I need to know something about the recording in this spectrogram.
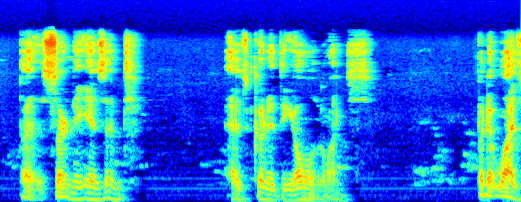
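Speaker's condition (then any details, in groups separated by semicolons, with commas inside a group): Multiple sclerosis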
